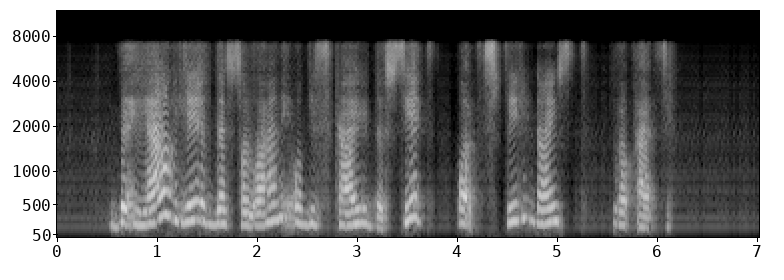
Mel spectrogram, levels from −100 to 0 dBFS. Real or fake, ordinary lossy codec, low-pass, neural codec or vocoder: fake; MP3, 96 kbps; 7.2 kHz; codec, 16 kHz, 0.5 kbps, FreqCodec, smaller model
